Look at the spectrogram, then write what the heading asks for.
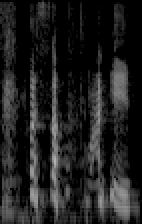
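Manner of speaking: real laughter through the words, slow and high; giggling helplessly at the memory; laughing. Real, not acted. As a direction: laugh it out as you say it.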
